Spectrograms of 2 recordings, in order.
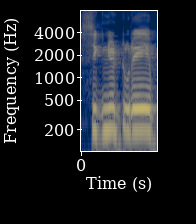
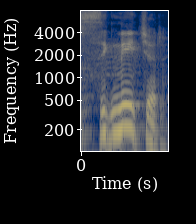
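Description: First: The ending is said as 'too-reh'. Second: The ending is said as 'cher'. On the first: The speaker calls it wrong. "असं ना वाचता" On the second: The speaker calls it right. "TUREला चर म्हणून"

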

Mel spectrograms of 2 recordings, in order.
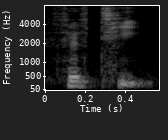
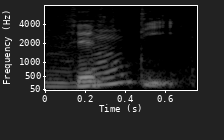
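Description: First: The middle consonant is a clear, crisp T. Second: The middle consonant sounds like a soft D. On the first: The speaker calls it wrong. "if you read it 50, that actually might sound like 15" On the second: The speaker calls it right. "we actually pronounce that like the T like a D"

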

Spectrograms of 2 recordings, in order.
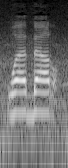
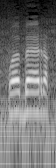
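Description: First: The final q ends with a clear echoing bounce. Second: The final q stops flat without a bounce. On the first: The speaker calls it right. "Qafnya tetap ada pantulan" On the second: The speaker calls it wrong. "Jadi jangan seperti ini"

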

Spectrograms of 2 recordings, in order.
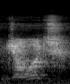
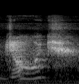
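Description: First: It is said in the speaker's normal voice. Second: It is said in a put-on female voice. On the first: "You don't sound like no fucking female" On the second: "Sound like a fucking old lady"

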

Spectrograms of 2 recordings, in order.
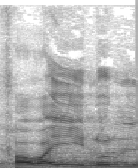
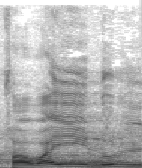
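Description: The two takes are said the same way.

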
